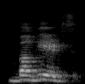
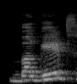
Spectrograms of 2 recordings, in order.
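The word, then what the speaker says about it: begets: यहां मैं आपको बताता चलूं, लव बगेट्स, इसका प्रोनाउंसिएशन बगेट्स होगा, इसको हम बिगेट्स नहीं पढ़ेंगे, इस बात का ध्यान रखिएगा।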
